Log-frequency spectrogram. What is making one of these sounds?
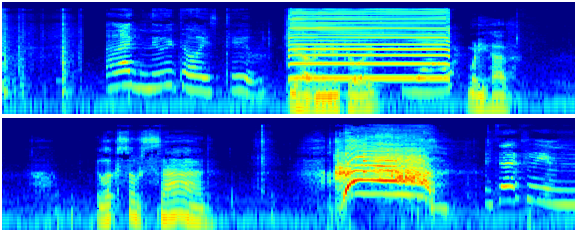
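A young boy talks cheerfully close by.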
